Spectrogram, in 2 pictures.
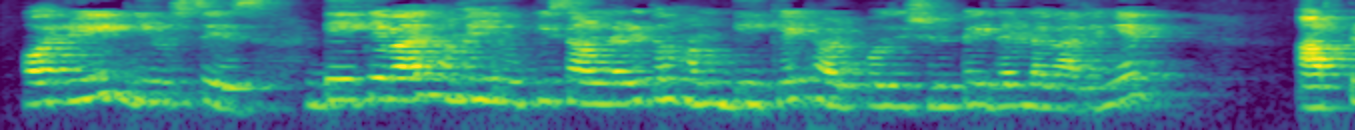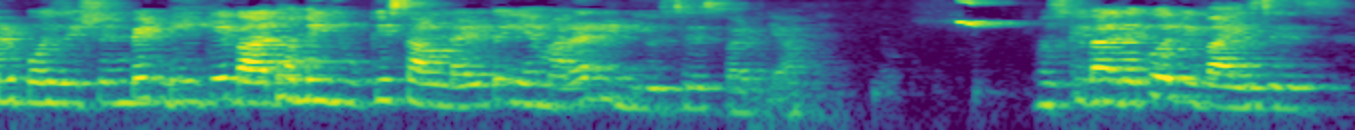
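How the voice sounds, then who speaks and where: A woman with a high voice teaches a shorthand lesson. She goes step by step and patiently says each example word again slowly. The room around her is strongly echoey. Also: fairly bright tone.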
